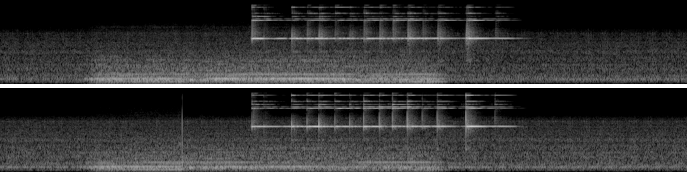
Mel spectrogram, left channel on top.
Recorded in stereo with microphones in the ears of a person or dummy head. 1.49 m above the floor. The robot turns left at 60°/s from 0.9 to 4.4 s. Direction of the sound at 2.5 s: 5° right.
